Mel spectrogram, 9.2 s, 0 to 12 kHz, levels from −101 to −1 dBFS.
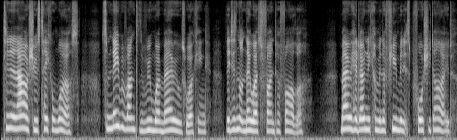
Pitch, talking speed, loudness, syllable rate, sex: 245 Hz, 250 wpm, -17 LUFS, 6.8 syllables/s, female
